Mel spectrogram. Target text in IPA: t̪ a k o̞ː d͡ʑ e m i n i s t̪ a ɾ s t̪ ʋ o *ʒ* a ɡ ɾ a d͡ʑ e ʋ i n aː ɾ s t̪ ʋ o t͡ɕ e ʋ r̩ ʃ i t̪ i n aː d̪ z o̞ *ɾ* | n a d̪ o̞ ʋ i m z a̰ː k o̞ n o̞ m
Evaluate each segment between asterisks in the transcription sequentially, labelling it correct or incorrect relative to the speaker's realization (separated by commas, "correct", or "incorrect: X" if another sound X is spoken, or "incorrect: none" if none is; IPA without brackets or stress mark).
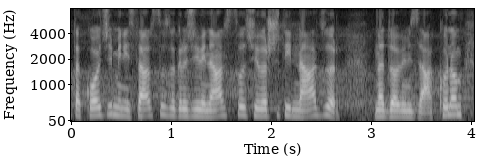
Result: incorrect: z, correct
